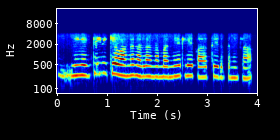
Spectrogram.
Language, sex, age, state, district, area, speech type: Tamil, female, 45-60, Tamil Nadu, Krishnagiri, rural, conversation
